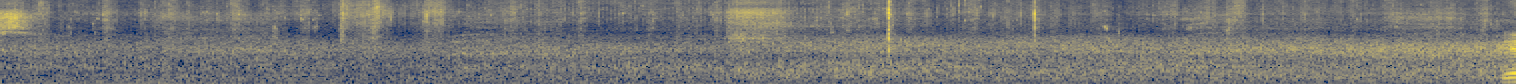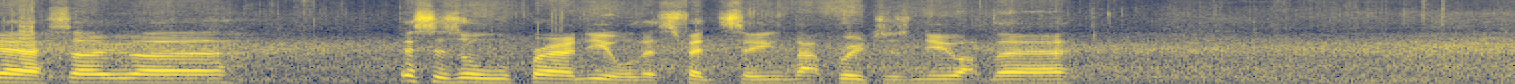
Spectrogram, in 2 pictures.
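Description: Bicycle tyres roll on a paved path.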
